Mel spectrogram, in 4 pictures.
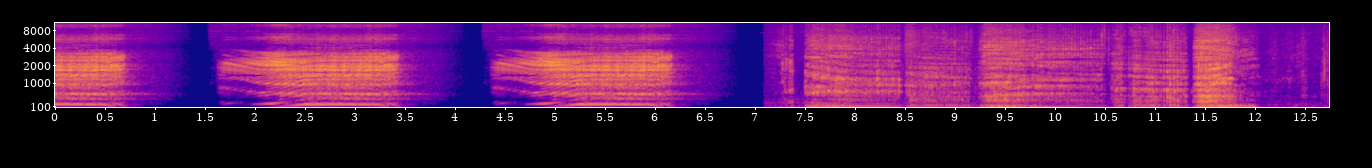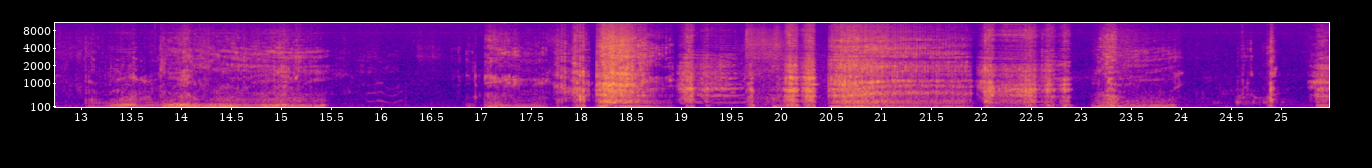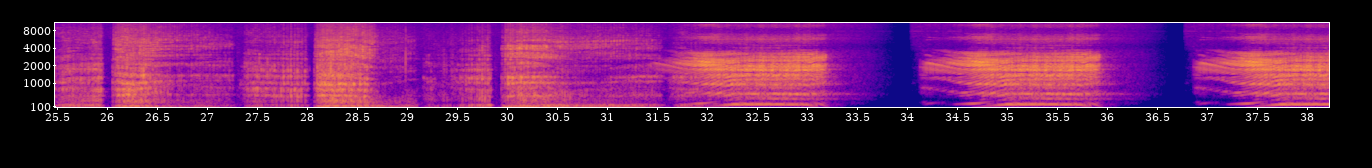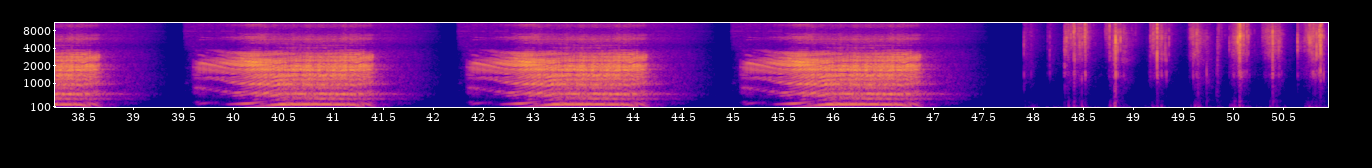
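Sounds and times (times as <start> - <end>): animal roaring and growling: 1.6 - 3.5, 7.1 - 15.6, 16.8 - 33.3, 34.1 - 36.0, 36.9 - 38.8, 39.6 - 41.6, 42.3 - 44.2, 45.1 - 47.1
cow mooing: 1.6 - 3.6, 4.4 - 6.4, 31.5 - 33.4, 34.1 - 36.1, 36.9 - 38.8, 39.6 - 41.6, 42.3 - 44.3, 45.1 - 47.1.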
